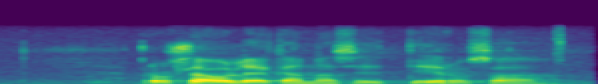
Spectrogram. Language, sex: Tsonga, male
